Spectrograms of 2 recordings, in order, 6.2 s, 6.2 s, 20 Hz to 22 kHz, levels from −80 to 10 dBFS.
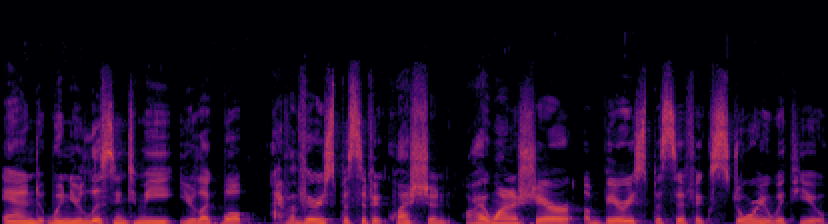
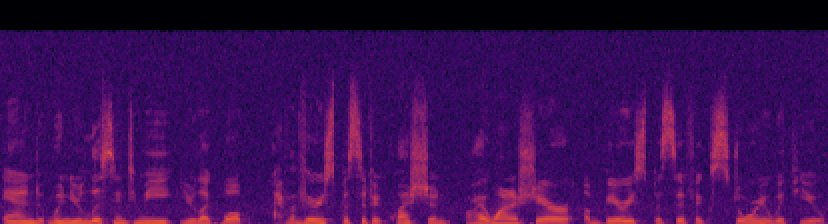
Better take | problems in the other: first | hiss; noticeable; throughout; 15 dB below the speech

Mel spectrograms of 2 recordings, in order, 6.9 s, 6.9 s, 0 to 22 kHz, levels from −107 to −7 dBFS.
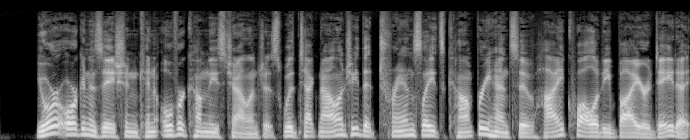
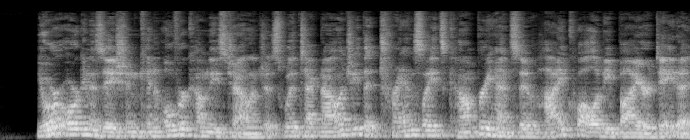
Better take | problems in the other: first | off-mic speech; far // room echo; very slight; dies away in 0.3 s

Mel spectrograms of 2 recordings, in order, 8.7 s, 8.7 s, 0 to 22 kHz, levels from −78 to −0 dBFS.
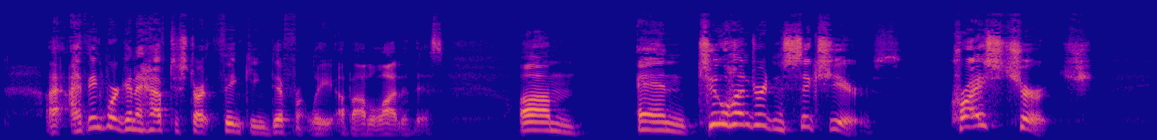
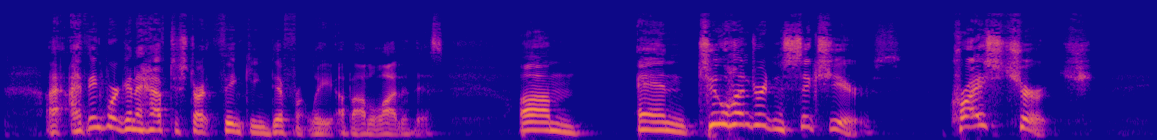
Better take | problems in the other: second | thin; somewhat; fading below 450 Hz

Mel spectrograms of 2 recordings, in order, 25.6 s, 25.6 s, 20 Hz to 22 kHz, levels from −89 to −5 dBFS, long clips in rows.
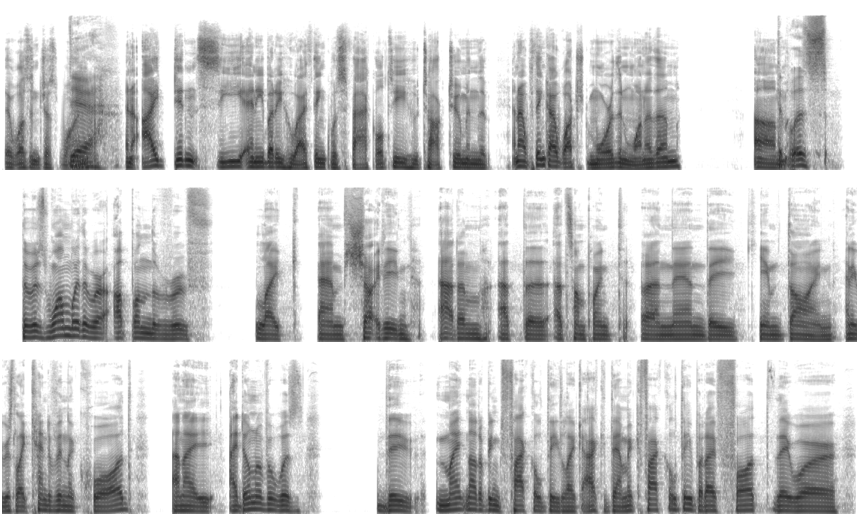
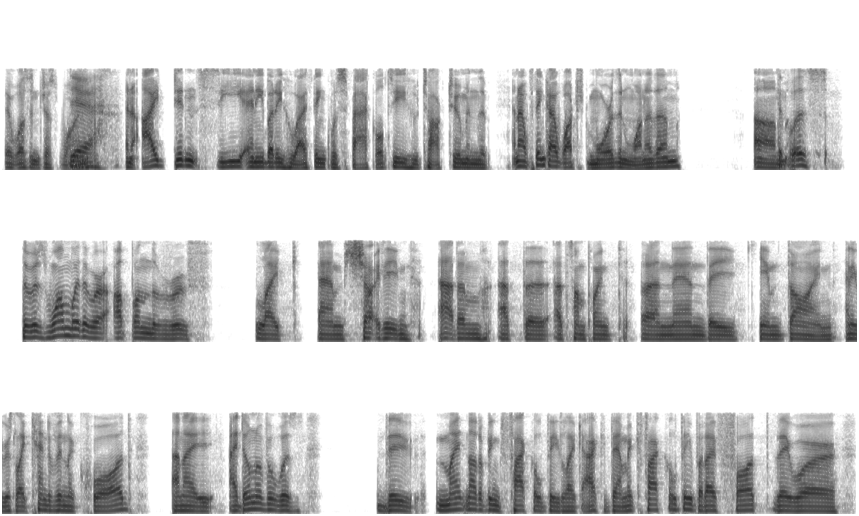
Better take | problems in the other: first | garbled, watery; badly; nothing above 4 kHz

